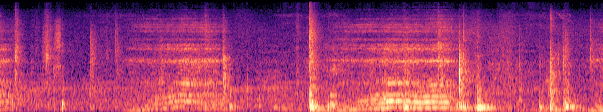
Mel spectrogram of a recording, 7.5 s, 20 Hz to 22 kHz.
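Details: Person snoring, recorded 3 December 2016 in Daecheon: two long, rough, droning snores on breathing in, separated by quieter breathing, with faint room noise; snoring.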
